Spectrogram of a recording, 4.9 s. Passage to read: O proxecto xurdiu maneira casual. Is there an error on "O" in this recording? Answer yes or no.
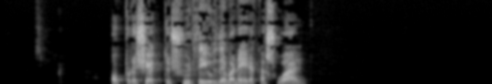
no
